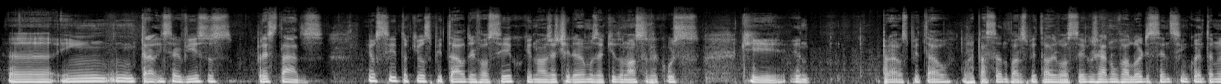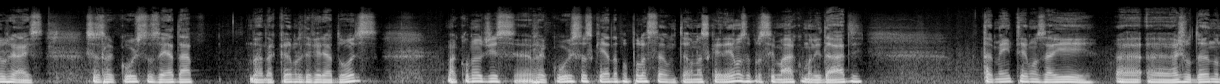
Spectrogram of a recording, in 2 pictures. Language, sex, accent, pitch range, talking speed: Portuguese, male, Brazilian, 110-125 Hz, 170 wpm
